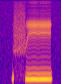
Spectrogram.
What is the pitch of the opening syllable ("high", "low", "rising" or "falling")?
high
